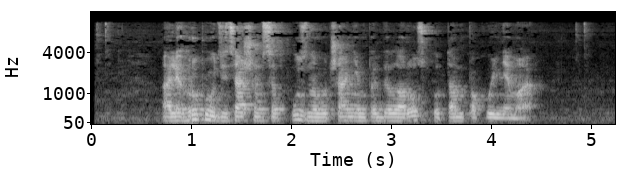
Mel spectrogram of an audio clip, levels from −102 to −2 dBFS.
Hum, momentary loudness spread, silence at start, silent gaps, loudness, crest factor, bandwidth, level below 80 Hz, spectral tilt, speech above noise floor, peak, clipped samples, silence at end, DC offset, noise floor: none; 11 LU; 0.05 s; none; -23 LUFS; 22 dB; 11.5 kHz; -60 dBFS; -3 dB/octave; 31 dB; -4 dBFS; under 0.1%; 0.8 s; under 0.1%; -55 dBFS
